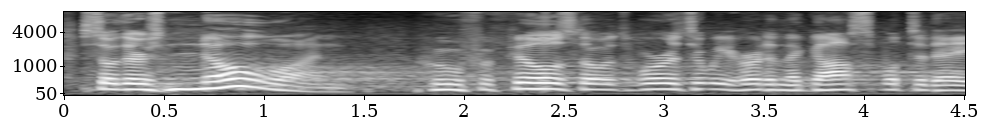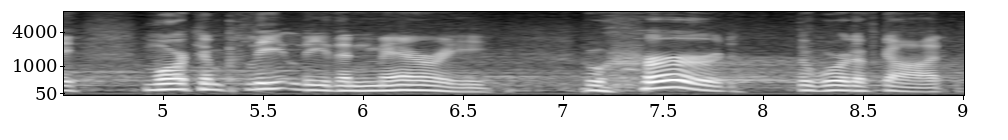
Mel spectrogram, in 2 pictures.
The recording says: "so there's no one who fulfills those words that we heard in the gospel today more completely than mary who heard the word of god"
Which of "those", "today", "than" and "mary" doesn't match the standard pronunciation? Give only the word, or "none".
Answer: none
